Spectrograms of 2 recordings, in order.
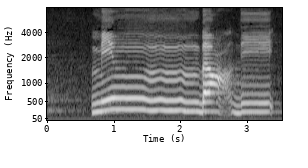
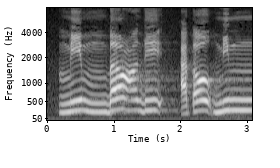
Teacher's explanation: tidak boleh tergesa-gesa kemudian diucapkan mim dengan cara yang samar caranya ketika mengucapkan huruf mim kedua bibir kita agak sedikit direnggangkan tidak sempurna rapat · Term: iqlab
